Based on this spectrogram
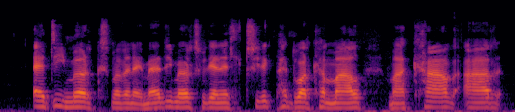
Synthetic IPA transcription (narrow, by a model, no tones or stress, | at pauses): ɛdimərksmavɛnejmɛɛdimərkswidiɛnɪɬtʰriːdɪɡ̚pʰɛdwarkʰəmalˠmakʰaːvar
